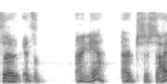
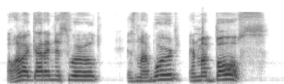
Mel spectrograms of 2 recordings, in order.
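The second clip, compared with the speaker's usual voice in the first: bad Cuban accent, belted very loud and high; 6 semitones higher, 8 dB louder than usual. Quoting a line from the film, in a terrible Scarface accent. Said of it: "that accent sounds pretty terrible".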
